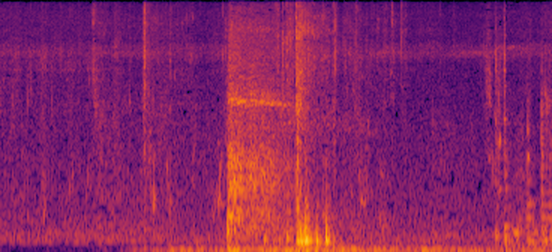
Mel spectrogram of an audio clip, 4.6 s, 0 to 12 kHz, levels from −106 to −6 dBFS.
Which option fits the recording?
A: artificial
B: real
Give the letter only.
B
